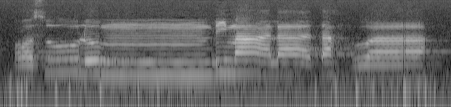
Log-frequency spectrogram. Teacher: دو پیش کی تنوین کو میم سے بدل کر غنہ اور اخفا کے ساتھ پڑھیں گے، اس کو اقلاب کہتے ہیں۔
